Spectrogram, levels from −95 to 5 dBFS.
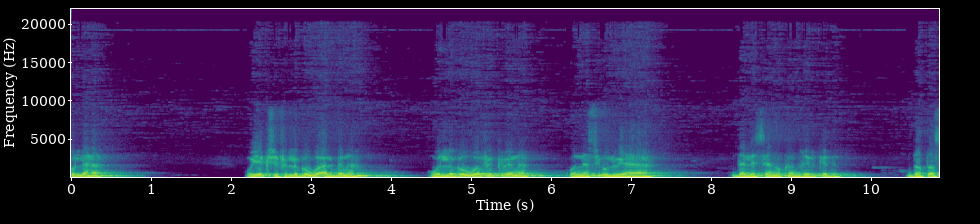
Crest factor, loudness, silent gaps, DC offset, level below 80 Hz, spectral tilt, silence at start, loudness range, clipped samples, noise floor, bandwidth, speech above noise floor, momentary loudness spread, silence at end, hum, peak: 12 dB; -11 LUFS; none; under 0.1%; -36 dBFS; -11 dB/octave; 0 s; 3 LU; under 0.1%; -72 dBFS; 3.8 kHz; 62 dB; 17 LU; 0 s; none; 0 dBFS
